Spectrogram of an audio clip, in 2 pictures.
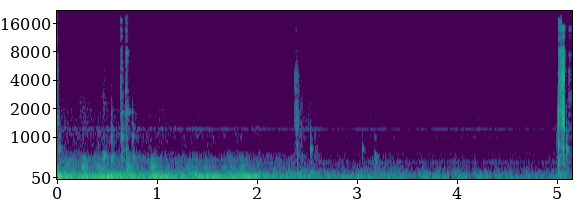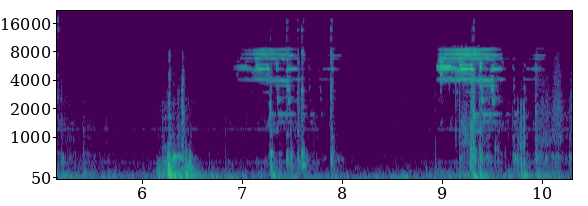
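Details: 2020 Honda Pilot that lost power and shut off 30 seconds after restarting, dash showing many warnings: two seconds of rough low rumble quickly dying, then quiet clicks and chimes. The engine tries to start but won't keep running.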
